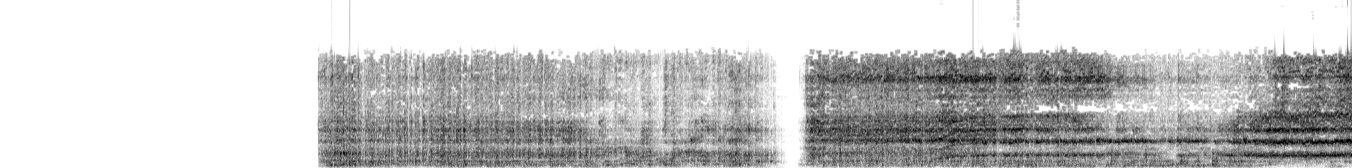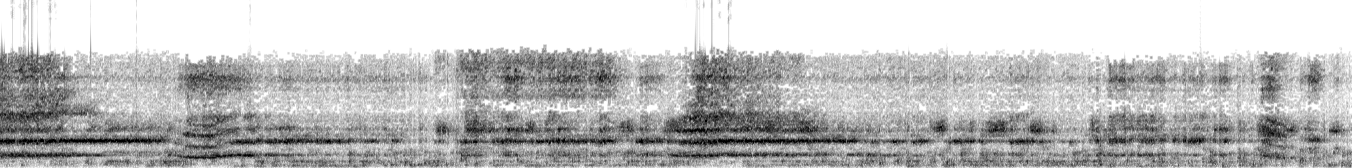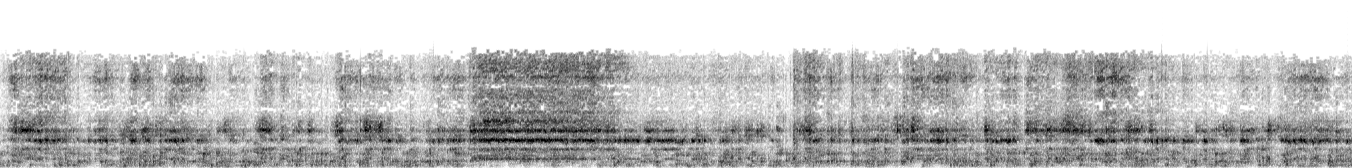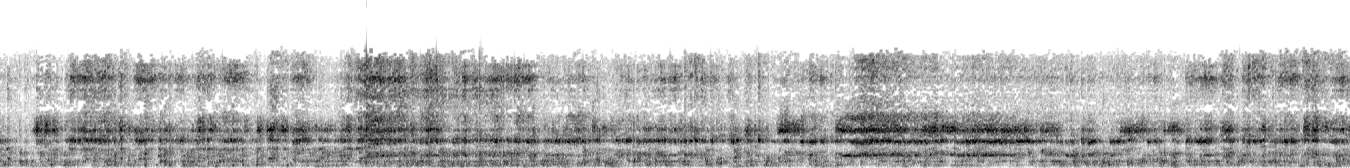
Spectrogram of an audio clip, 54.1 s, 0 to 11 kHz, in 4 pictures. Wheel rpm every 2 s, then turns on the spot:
0, 10, 30, 40, 130, 230, 220, 220, 230, 230, 230, 230, 230, 180, 160, 160, 160, 160, 160, 160, 160, 160, 210, 230, 230, 230, 230.
2-8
